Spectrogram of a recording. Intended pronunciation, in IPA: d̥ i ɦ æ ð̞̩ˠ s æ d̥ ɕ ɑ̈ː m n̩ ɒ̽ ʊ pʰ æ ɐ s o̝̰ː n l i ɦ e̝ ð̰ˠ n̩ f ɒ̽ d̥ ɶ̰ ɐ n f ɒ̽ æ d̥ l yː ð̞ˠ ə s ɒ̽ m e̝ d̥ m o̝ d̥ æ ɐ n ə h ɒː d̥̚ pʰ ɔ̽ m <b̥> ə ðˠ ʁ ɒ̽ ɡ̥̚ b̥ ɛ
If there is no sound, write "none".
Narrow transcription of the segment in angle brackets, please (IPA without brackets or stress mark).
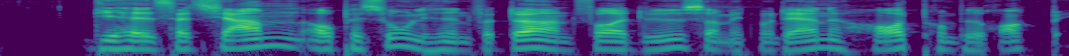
b̥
